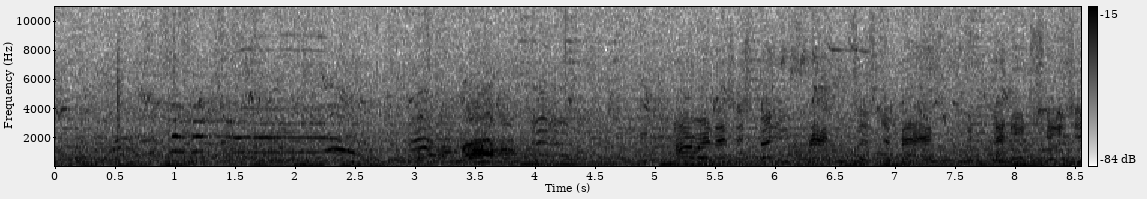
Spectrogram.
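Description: Birds honking in the fantasy role-playing game Divinity: Original Sin, a few short faint goose-like honks scattered over quiet ambient game sound and background talk.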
